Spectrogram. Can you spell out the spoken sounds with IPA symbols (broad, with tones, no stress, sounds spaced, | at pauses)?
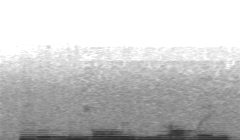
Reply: m u˨ β i˨ m j oː˦ ŋ iː˨ l ɔ˦ ɡʷ e˦ n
